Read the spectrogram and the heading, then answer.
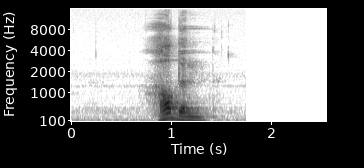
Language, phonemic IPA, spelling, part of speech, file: Dutch, /ˈɦɑ.də(n)/, hadden, verb, Nl-hadden.ogg
- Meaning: inflection of hebben: 1. plural past indicative 2. plural past subjunctive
